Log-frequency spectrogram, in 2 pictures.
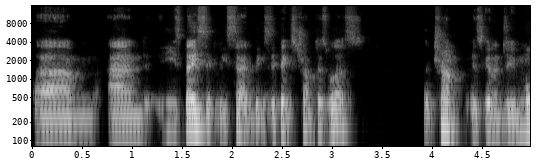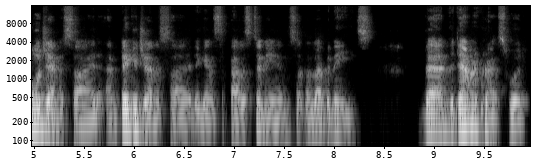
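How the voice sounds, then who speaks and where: A man's voice: mid-range voice, brisk. A man hosting a live election-night stream, hesitant with many ums, losing his voice a little. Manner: hesitant, frequent ums and restarts. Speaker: livestream host. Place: studio.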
